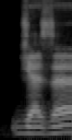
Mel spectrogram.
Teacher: جیم زبر جا، زا الف مد زبر زا، حمزہ دو زبر ان، جزاء۔ ادھر ہم مد کو 4 الف کے برابر پڑھیں گے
